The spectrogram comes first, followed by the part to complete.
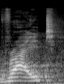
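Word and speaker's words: bright: totally silent অর্থাৎ অনুচ্চারিত তারপর ব্রাইট ব্রাইট মানে হচ্ছে উজ্জ্বল সেখানে হচ্ছে জিএইচ অনুচ্চারিত কট ধরা তারপর ডাউট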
